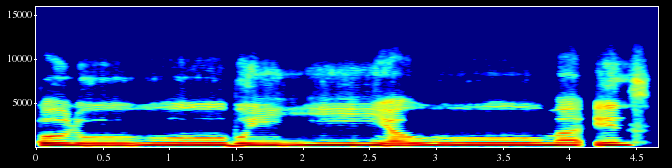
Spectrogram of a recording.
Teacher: And we have a thick qaf at the start. Then here we have to join the tanween with the ya mushaddad. Okay? And we have to make a slight nasal sound.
